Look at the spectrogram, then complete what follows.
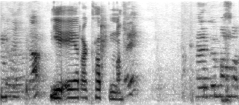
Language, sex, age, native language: Icelandic, female, 20-29, Icelandic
